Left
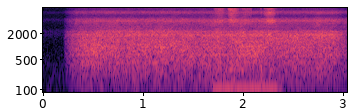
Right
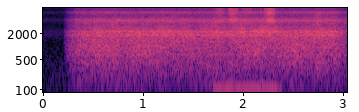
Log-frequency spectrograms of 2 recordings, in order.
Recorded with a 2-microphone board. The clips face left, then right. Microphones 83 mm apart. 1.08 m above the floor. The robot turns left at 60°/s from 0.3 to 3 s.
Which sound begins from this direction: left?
Writing, at 1.7 s.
